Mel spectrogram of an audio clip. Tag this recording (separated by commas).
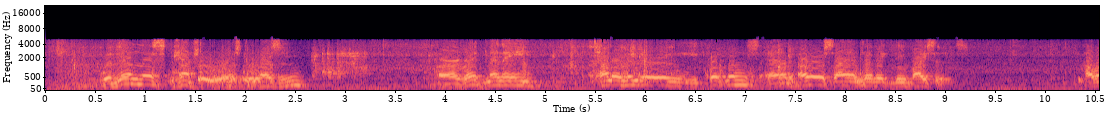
Speech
